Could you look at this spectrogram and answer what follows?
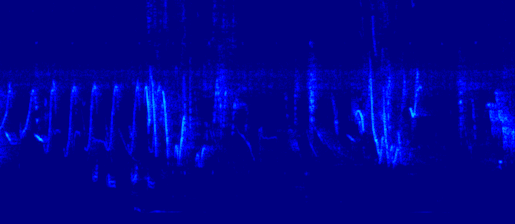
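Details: Bimaculated lark pouring out a rapid stream of repeated, high, tinny notes that blend into scratchy twittering. Faint low whistles sound in between.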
